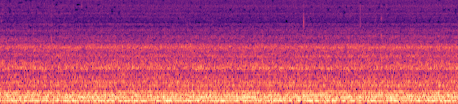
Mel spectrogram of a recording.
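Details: American Standard gas package unit, no-heat call, after repair: it fires up and runs with a steady, even low hum and no knocks or rattles. Running smoothly.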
